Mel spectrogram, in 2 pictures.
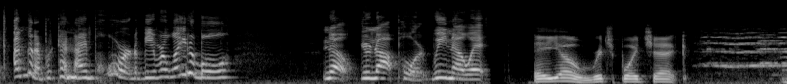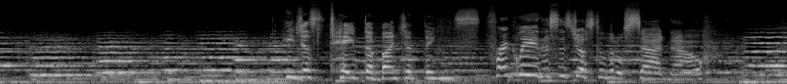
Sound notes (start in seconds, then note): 5.3 voice-over; 7.0 regal classical music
